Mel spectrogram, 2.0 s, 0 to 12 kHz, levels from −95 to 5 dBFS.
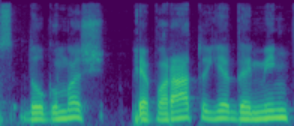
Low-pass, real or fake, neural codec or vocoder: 10.8 kHz; fake; codec, 24 kHz, 3 kbps, HILCodec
